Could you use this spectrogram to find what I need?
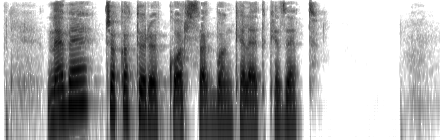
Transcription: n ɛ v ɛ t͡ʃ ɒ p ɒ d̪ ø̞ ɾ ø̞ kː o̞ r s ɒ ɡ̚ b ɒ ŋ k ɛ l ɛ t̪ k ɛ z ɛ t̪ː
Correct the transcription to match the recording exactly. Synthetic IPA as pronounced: n ɛ v ɛ t͡ʃ ɒ k ɒ t̪ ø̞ ɾ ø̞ kː o̞ r s ɒ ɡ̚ b ɒ ŋ k ɛ l ɛ t̪ k ɛ z ɛ t̪ː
